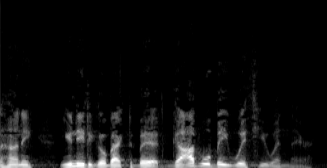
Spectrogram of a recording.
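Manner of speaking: acted-out drowsy, half-awake, sleepy voice. Telling a joke, voicing the mother answering her scared daughter, imitating sleepiness. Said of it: "her mother kind of sleepily said".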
